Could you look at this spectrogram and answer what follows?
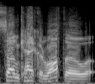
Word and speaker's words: Kakarot: I think that's maybe the Japanese like pronunciation of how to say it. But I've always. Oh, my bad. It was always Kakarot to me.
